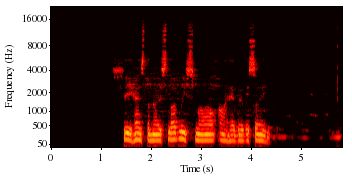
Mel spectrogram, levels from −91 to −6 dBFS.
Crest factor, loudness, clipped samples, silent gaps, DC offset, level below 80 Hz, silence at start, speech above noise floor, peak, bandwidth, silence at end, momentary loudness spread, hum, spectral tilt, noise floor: 16 dB; -42 LUFS; under 0.1%; none; under 0.1%; -82 dBFS; 1.25 s; over 48 dB; -28 dBFS; 15 kHz; 0.05 s; 9 LU; none; -6 dB/octave; under -90 dBFS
